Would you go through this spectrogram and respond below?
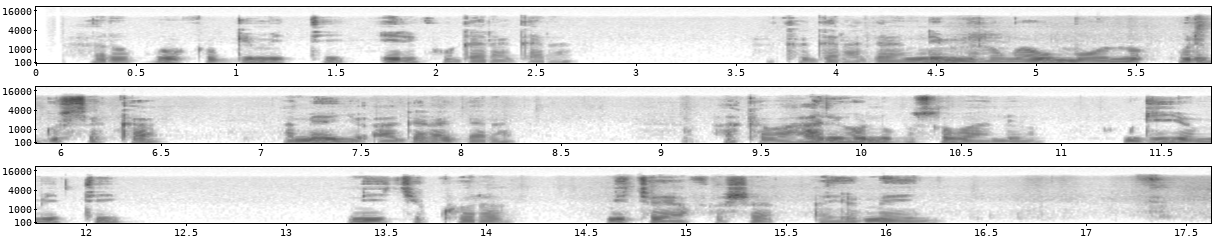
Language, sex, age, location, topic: Kinyarwanda, male, 25-35, Kigali, health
